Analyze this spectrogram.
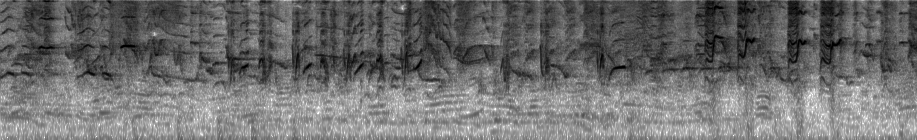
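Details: GoPro recording of a Jampang Oriental magpie-robin singing fast, varied high notes, with chirps, bright whistles and harsh squeaks in repeated bursts.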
